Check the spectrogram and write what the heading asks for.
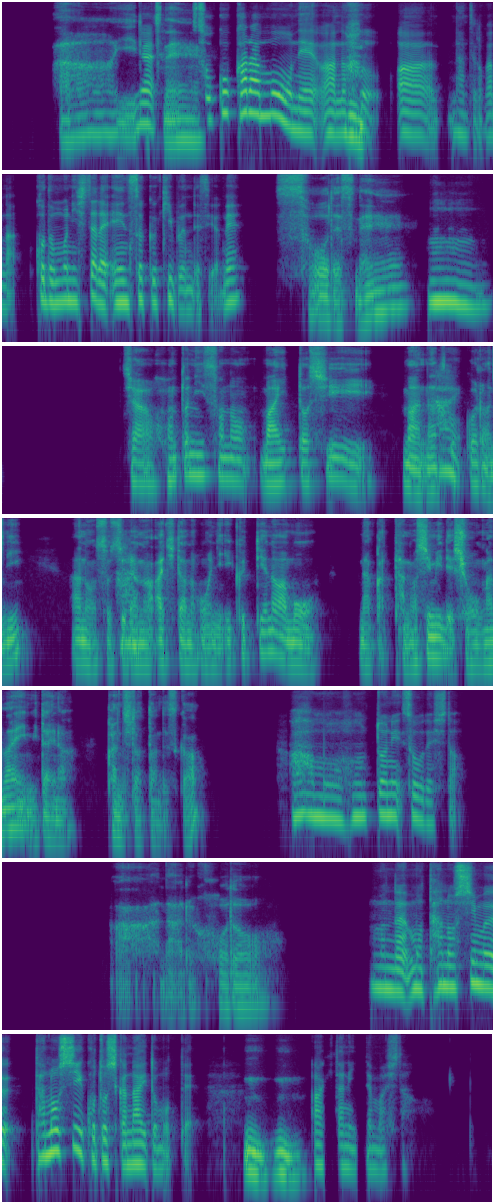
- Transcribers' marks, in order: chuckle
- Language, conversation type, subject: Japanese, podcast, 子どもの頃の一番の思い出は何ですか？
